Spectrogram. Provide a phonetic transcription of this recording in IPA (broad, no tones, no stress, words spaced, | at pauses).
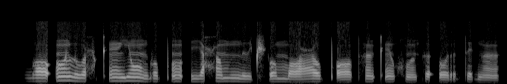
ɡɔʔõ luħ kʼẽjõɡo pʼõʔiħõm n̪ɨt͡ʃʼo mɔʕo pʼɔ t̪ʰœ̃kʼẽχʷœ̃kə ʔort̪e ɡœ̃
